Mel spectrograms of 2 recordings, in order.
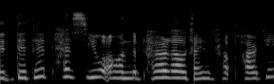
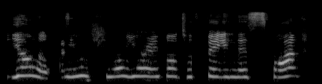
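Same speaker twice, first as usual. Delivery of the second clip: light, mild shout-style call-out; 4 semitones higher than usual. Retelling a man shouting at someone trying to parallel park; imitating someone shouting. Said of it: "and he's shouting".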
